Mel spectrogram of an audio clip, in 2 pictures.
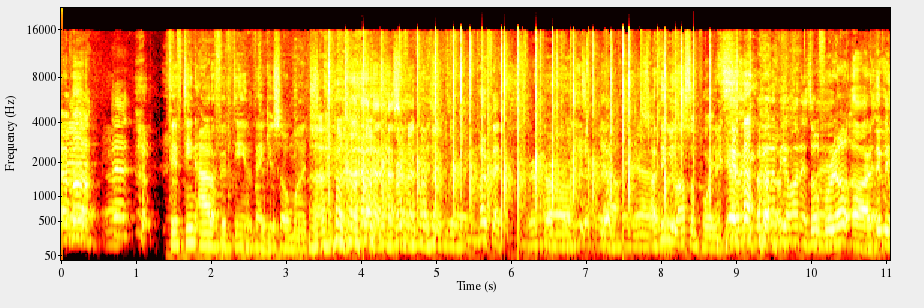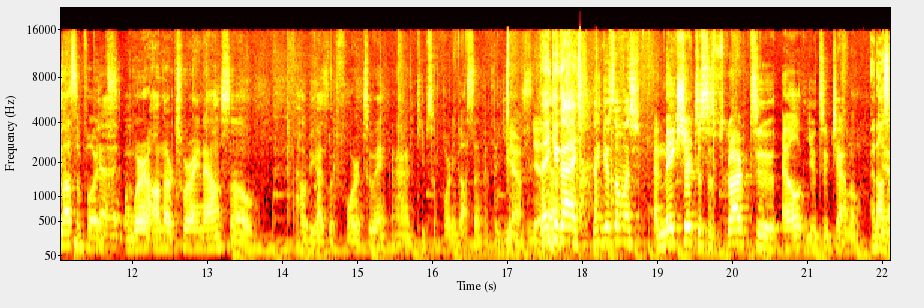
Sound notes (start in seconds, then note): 3.3 laughing; 3.5 clapping; 8.6 laughing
